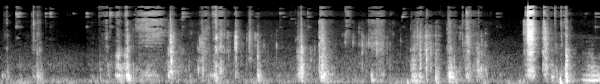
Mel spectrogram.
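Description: A thin metal pick tool clicking and scraping against the steel rocker sill of a Jeep Grand Cherokee WJ as the plastic trim clips are pried out of their holes: a string of small, irregular metallic clicks, with a louder couple of clicks near the end.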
